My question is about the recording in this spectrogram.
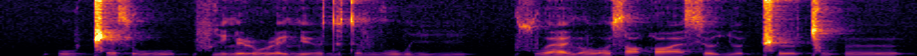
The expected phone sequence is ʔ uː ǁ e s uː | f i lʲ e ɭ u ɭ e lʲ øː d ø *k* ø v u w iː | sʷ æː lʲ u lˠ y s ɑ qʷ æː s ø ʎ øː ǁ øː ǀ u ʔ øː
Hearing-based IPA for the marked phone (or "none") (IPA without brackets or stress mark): t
